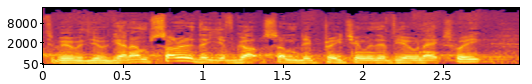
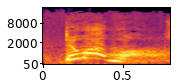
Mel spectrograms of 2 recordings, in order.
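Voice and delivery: startled high "Do I what?"; a wife caught off guard, pitched up; surprised wife; 11 semitones higher than usual. Retold or imitated. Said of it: "she says".

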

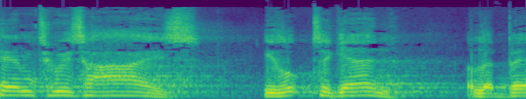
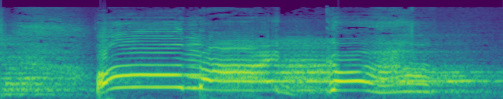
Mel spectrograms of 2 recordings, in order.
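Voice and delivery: high, slow, hammed-up cry of alarm; mock cry; much slower than usual. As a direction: cry it out in mock terror, drawn out. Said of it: "the atheist cried".

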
